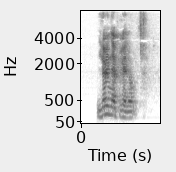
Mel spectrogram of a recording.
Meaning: one after the other, one after another
- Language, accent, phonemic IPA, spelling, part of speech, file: French, Canada, /l‿œ̃.n‿a.pʁɛ l‿otʁ/, l'un après l'autre, adverb, LL-Q150 (fra)-l'un après l'autre.wav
